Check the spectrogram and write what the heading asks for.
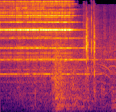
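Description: A steady high ringing tone with several overtones, fading out about one and a half seconds in, followed by a few short clicks near the end.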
